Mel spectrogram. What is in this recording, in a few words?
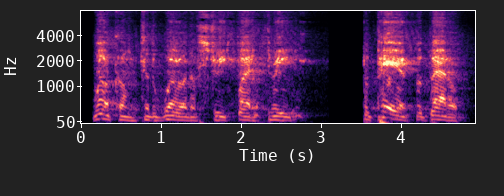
announcer; Sf3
